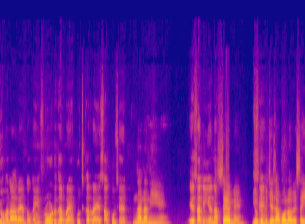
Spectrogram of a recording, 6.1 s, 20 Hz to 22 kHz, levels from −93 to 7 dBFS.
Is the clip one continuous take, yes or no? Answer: yes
